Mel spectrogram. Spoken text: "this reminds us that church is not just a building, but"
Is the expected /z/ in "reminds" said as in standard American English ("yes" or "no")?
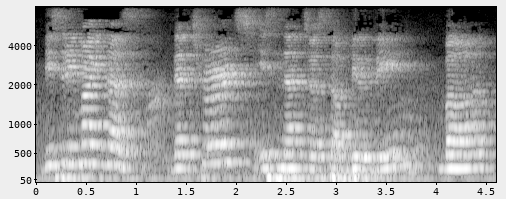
no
